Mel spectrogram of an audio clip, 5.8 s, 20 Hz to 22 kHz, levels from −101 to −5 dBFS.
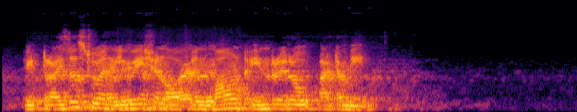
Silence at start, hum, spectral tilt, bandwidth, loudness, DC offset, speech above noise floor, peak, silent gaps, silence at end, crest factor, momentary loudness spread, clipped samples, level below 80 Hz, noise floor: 0.25 s; none; -7.5 dB/octave; 6.8 kHz; -17 LUFS; under 0.1%; 54 dB; -4 dBFS; none; 1.85 s; 14 dB; 5 LU; under 0.1%; -56 dBFS; -72 dBFS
